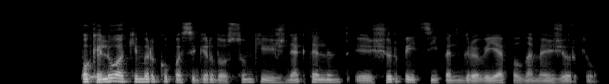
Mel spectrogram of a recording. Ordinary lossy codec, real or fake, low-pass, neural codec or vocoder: Opus, 24 kbps; real; 7.2 kHz; none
